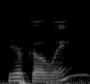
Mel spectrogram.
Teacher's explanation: You're going? Is a question, if spoken in a rising tone.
